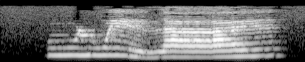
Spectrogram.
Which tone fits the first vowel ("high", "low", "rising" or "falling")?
high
